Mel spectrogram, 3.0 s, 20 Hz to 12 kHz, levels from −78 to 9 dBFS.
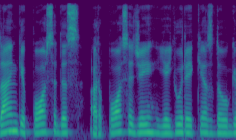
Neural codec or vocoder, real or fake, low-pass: none; real; 10.8 kHz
